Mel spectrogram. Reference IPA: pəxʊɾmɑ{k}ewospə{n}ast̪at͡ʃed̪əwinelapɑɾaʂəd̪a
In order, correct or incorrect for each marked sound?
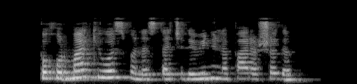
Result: correct, correct

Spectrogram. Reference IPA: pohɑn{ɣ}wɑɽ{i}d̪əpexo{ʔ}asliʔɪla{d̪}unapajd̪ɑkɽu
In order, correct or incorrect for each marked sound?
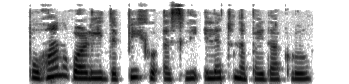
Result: correct, correct, correct, incorrect: t̪

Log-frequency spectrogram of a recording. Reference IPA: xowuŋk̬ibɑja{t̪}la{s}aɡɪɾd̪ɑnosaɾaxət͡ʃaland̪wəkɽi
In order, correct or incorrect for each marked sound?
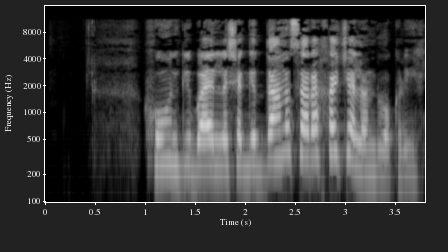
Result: incorrect: d̪, incorrect: ʃ

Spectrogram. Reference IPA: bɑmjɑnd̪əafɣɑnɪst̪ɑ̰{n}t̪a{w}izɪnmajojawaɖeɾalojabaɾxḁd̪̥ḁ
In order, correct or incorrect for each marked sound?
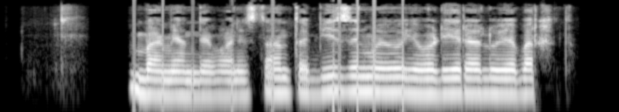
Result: correct, incorrect: b

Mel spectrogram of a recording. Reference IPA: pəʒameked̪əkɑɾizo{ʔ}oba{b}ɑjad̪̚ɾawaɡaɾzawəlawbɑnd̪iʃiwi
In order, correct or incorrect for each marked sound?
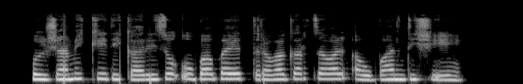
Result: correct, correct

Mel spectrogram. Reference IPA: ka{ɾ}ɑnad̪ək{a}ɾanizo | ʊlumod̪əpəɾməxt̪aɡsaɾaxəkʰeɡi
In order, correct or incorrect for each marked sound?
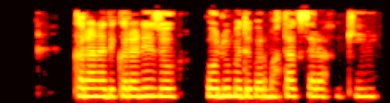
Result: correct, correct

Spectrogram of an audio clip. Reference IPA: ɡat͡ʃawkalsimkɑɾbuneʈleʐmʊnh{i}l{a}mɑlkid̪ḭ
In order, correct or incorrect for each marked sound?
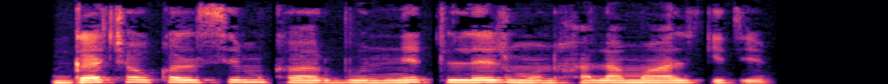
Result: incorrect: a, correct

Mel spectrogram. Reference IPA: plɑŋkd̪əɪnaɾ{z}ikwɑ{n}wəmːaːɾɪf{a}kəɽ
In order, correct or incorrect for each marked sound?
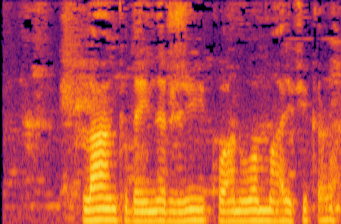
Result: incorrect: ʒ, correct, incorrect: i

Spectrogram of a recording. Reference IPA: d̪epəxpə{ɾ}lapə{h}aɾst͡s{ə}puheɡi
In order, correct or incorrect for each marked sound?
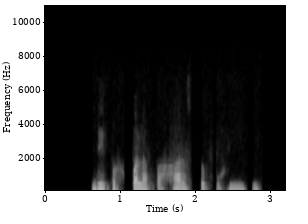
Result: incorrect: none, correct, correct

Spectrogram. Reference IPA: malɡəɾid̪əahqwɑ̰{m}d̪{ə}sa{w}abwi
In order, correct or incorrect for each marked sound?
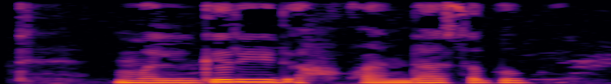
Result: incorrect: n, incorrect: ɑ, incorrect: b

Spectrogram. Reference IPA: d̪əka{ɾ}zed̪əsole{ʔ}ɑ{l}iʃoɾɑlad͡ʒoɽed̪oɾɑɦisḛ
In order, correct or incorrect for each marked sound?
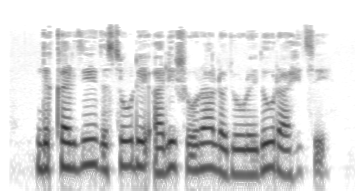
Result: correct, correct, correct

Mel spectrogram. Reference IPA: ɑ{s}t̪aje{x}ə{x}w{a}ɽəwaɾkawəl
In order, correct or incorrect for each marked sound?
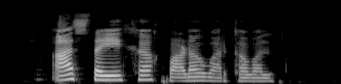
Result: correct, correct, correct, incorrect: ɑ

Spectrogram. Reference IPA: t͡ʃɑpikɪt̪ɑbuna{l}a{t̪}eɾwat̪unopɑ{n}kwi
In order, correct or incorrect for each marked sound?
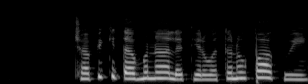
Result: correct, correct, incorrect: none

